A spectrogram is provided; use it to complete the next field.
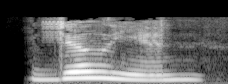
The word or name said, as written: Dillion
